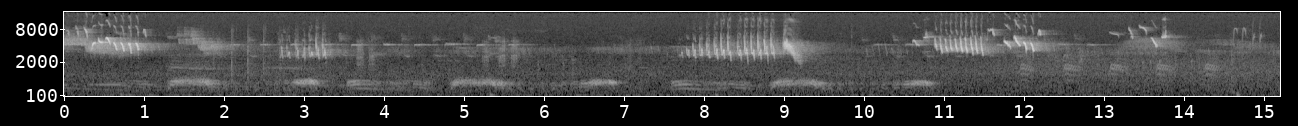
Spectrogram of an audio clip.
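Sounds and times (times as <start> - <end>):
wild common chaffinch singing in pre-breeding season: 0.0 - 15.1
low cooing sound: 0.5 - 11.0.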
